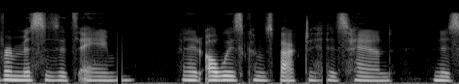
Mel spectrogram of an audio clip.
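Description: Gaps between chunks break up this speech recording twice, at 1.17 to 1.22 s and again at 3.22 to 3.27 s, each a hole of about 48 ms. The audio has been delivered in 2.0 s chunks, and a short stretch of silence has been inserted at each join. Nothing is lost from the recording itself, but the flow stops dead at those two points.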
